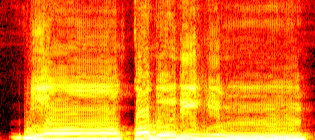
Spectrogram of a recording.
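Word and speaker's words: مِنْ قَبْلِهِمْ: Min qablihim, ya. Cara membacanya memasukkan mim yang pertama kepada mim yang kedua.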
